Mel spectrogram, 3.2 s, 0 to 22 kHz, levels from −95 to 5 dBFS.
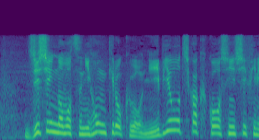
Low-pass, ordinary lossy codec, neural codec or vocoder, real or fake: none; none; none; real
